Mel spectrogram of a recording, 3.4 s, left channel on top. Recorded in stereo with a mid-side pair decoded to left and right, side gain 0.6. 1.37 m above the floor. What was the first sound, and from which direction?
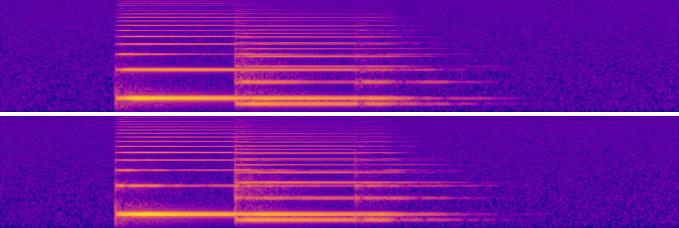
A ringtone, 30° right.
